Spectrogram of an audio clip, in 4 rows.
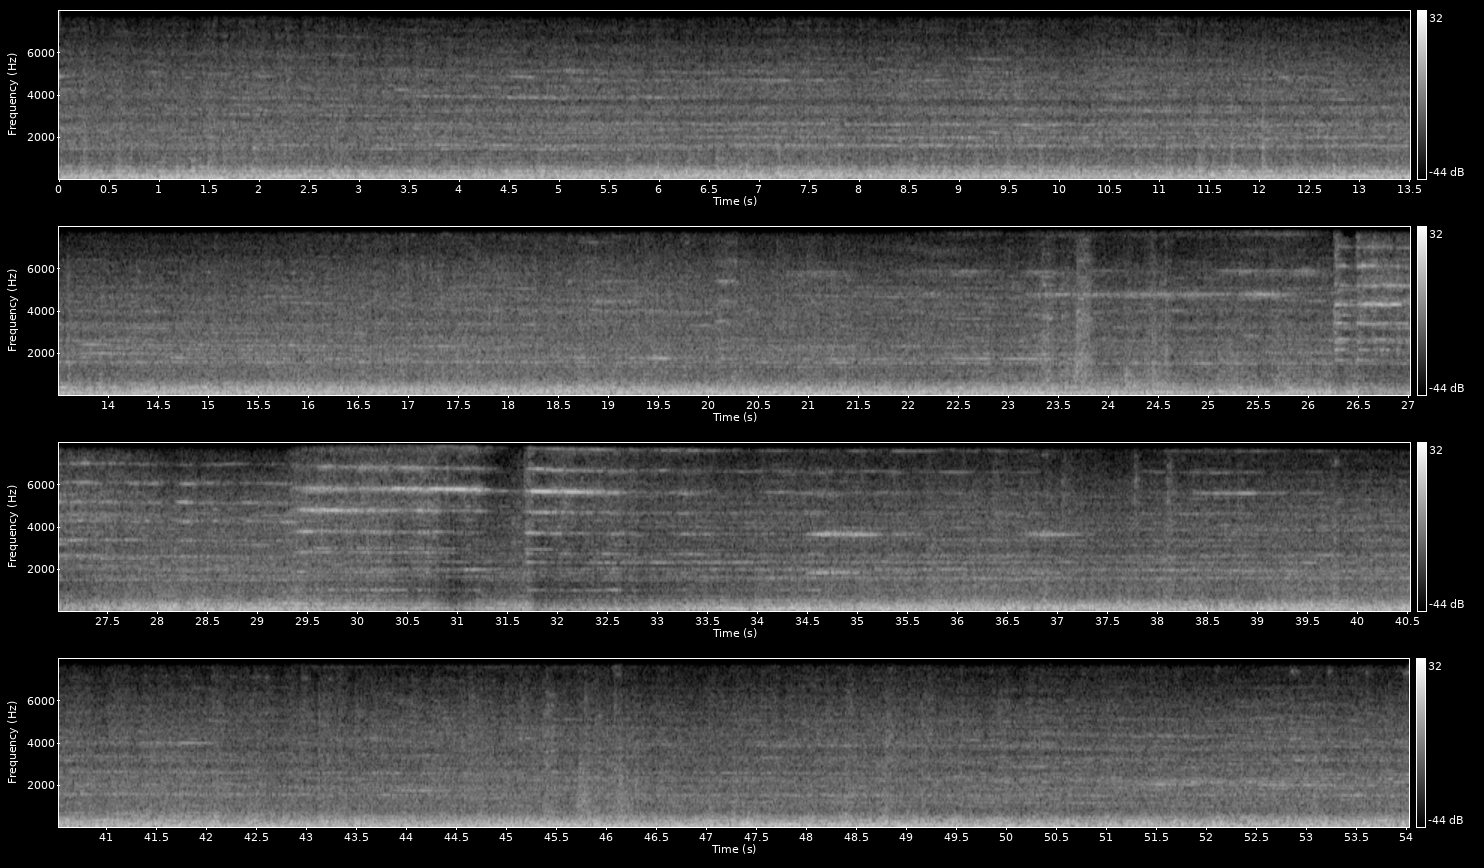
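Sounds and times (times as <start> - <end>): freight cars rumbling on rails: 0.0 - 30.6, 32.8 - 54.0
high-pitched wheel squeal: 18.8 - 40.4.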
